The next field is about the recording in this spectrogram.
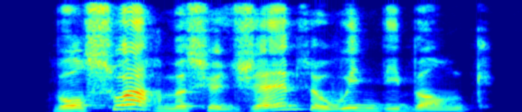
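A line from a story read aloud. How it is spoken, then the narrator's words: Plain. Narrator (French): dit Holmes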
